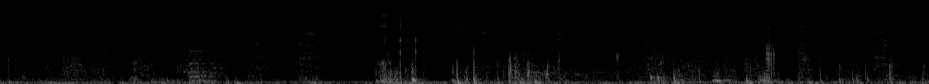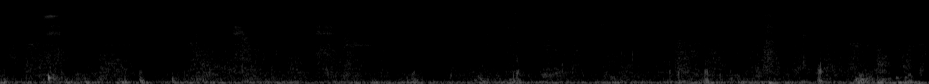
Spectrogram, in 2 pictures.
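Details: A French Bulldog puppy gives short, throaty grunts and snorts in irregular bursts while gripping onto a jacket.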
